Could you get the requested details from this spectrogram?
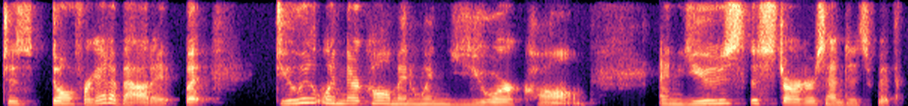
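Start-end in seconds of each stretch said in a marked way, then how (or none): none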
